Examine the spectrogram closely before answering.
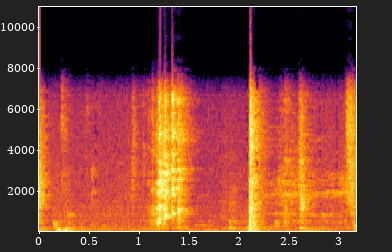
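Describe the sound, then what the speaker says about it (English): Ceramic or plastic clatter as a bowl is grabbed from a kitchen stack, with two sharper knocks among softer rattles and handling noises, fairly close and with no one talking. "Let me grab a bowl."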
